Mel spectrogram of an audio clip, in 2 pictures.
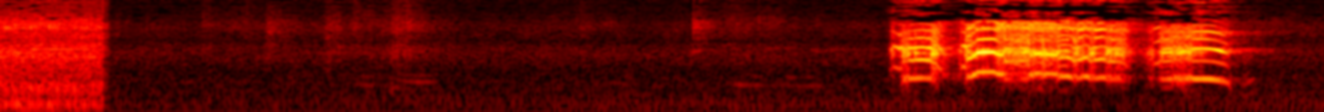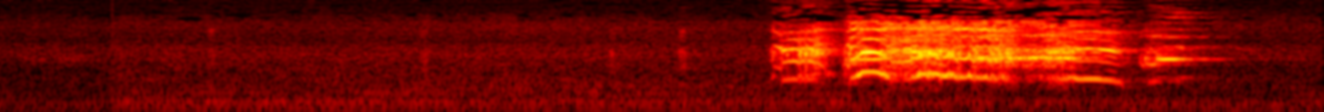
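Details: Decoy red junglefowl rooster crowing to lure wild roosters. Two separate short, harsh crows about four and a half seconds apart, each ending abruptly, over a faint low rumble.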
